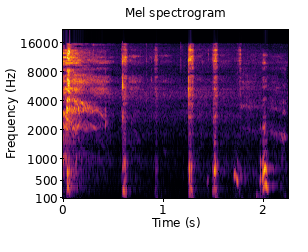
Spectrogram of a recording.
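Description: A woman's laughter fading out, followed by about six short, breathy bursts spaced through the rest of the moment.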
